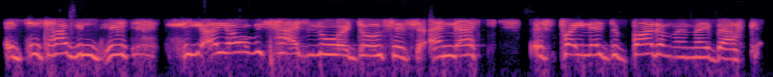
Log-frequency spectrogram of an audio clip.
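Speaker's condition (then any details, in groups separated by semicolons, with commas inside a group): Cerebral palsy; wheelchair user, scoliosis, spinal surgery; recovering from spinal surgery, still in wheelchair; severe breathing difficulty before surgery, sometimes hospitalized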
